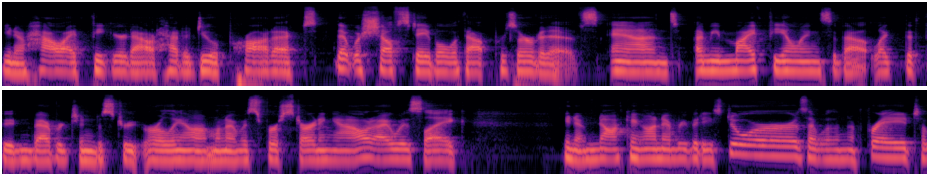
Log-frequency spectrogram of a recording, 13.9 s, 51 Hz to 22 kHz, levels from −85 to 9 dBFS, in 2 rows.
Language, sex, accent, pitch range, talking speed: English, female, American, 140-160 Hz, 215 wpm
